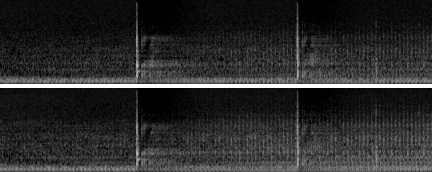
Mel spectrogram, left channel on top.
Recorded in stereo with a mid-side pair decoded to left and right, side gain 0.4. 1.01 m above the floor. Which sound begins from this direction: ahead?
Chopping, at 1.4 s.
